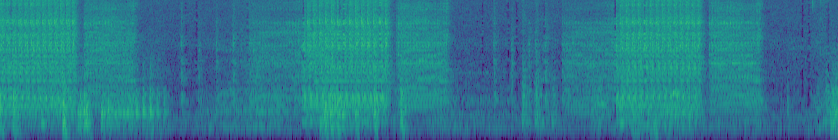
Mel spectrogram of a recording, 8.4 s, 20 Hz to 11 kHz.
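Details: Commodore 1541 disk drive for the C64, board loosely attached and mechanism adjusted: rapid, harsh buzzing chatter in bursts about three seconds apart as the head bangs against its stop instead of reading.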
